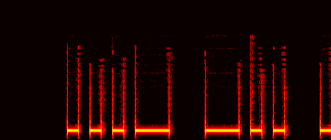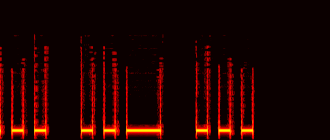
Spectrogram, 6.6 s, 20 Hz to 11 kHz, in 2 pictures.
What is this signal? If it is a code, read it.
Morse code, heard as a keyed tone, about 10 wpm, 800 Hz. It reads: VDSUS
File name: LEZIONI / 5 LBVC / 5 LBV 10wpm 2248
